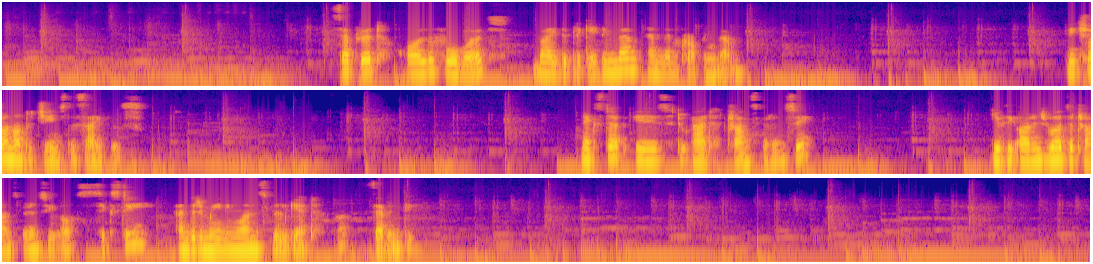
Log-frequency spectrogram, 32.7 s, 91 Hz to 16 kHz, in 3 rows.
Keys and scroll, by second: 2.8 Return.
